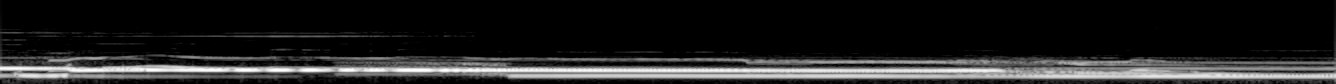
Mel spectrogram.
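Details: Wolf howls overlapping at two or three pitches. Long, sustained, gently sliding tones blend together into a smooth, mournful harmony, with a slight pulsing early on.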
